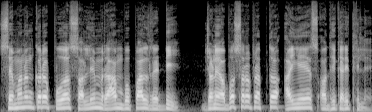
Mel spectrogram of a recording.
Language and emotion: Odia, neutral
